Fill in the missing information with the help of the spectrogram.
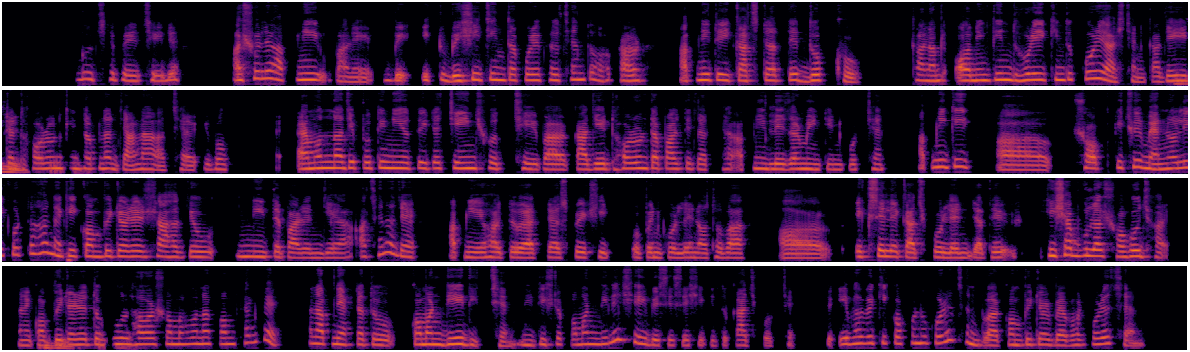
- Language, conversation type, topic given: Bengali, advice, বিরতি থেকে কাজে ফেরার পর আবার মনোযোগ ধরে রাখতে পারছি না—আমি কী করতে পারি?
- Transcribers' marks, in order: tapping; in English: "লেজার মেইনটেইন"; in English: "ম্যানুয়ালি"; in English: "স্প্রেডশিট ওপেন"; in English: "বেসিস"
